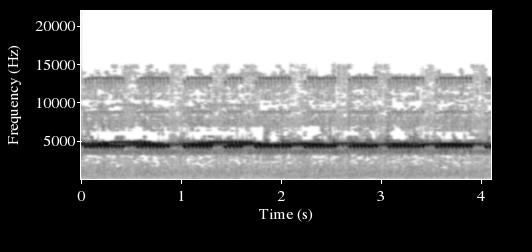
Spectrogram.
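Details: A high, piercing insect trill runs steadily with short breaks near one and three seconds, otherwise unbroken.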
